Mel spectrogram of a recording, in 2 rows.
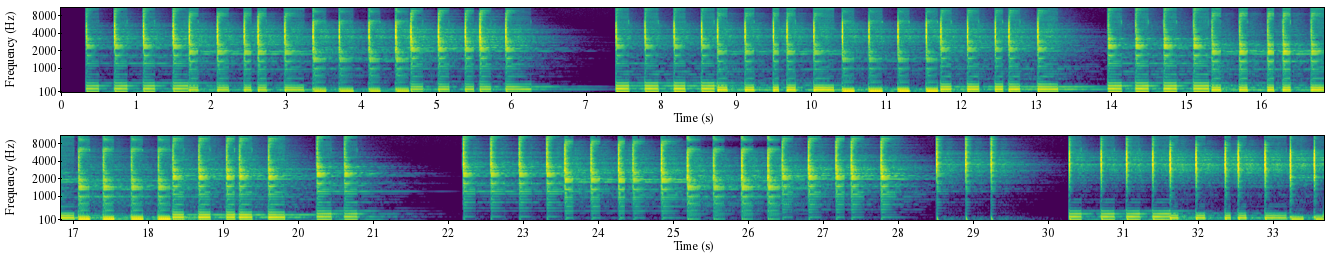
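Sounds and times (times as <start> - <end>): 
kick bass from a Kawai K1 synthesizer: 0.4 - 6.5, 7.4 - 21.0, 30.3 - 33.6.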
